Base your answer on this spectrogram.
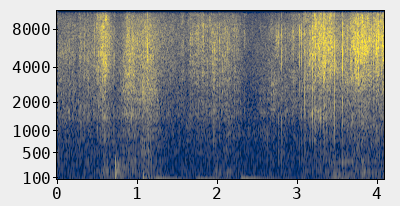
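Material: Cardboard.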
